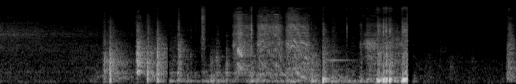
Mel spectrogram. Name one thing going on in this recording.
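A cordless drill whirs in short bursts into metal.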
